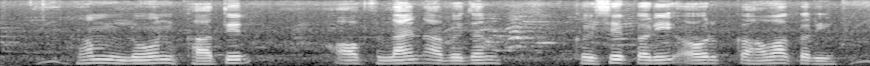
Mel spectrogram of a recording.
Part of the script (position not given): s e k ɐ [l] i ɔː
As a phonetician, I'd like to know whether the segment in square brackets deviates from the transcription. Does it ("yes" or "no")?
yes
